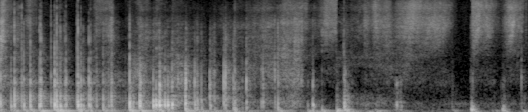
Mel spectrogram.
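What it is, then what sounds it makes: Cardboard gift box. Fingertips and short nails tap and scratch the top of the lid of a closed, hollow, shoebox-sized pink rigid cardboard Glossybox beauty box, contents unseen, resting on a dark towel. Quick, irregular, dry taps with a hollow low thump fill the first few seconds. Then both hands lie flat and rub the lid, giving a softer, steady brushing hiss.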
